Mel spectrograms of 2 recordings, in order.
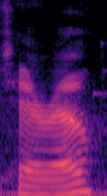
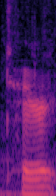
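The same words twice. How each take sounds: First: The word ends like 'arrow'. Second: The word ends like 'carrot'. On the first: The speaker calls it right. "it's actually tarot, like arrow" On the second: The speaker calls it wrong. "I call them tarot cards by mistake"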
